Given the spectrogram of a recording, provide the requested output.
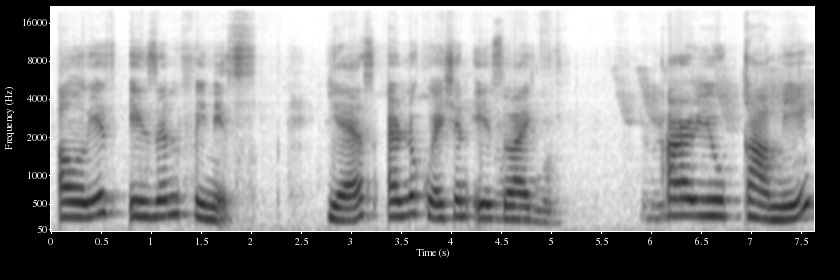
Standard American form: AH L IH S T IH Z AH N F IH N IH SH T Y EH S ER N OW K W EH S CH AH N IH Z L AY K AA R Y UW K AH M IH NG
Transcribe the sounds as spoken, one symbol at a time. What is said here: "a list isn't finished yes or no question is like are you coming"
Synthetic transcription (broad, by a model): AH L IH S IH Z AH N F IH N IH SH Y EH S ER N OW K W EH S CH AH N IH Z L AY K AA R Y UW K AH M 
